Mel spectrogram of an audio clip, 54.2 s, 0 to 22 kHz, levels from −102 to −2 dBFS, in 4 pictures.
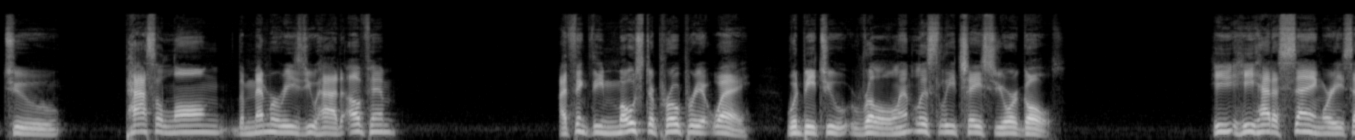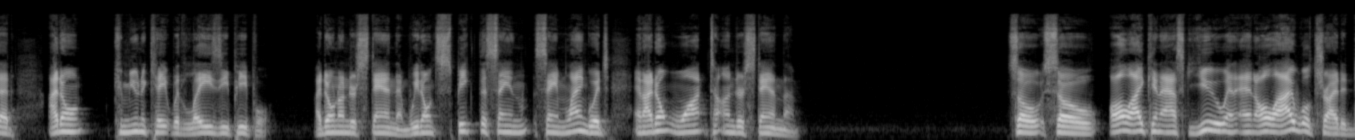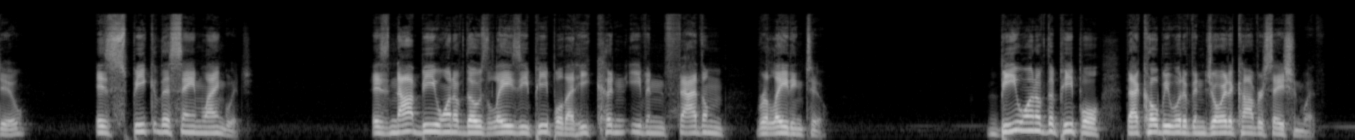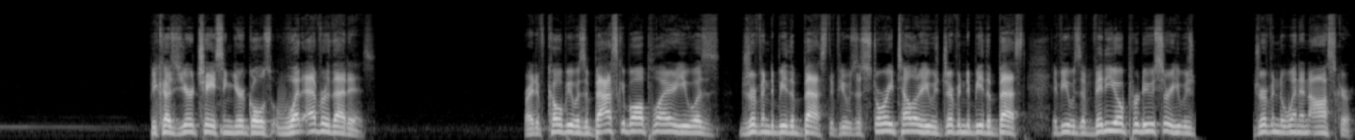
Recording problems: audio cutting out; at 53 s for 0.5 s

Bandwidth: 15 kHz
